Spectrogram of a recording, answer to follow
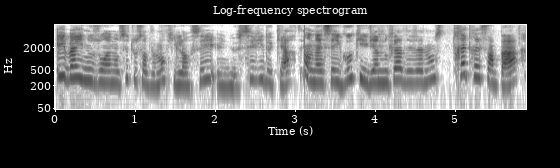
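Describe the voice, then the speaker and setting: A woman's voice: fairly high pitch, a little fast. A young woman hosting a casual manga news talk to her viewers, chatty and candid, with frequent fillers. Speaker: manga news channel host.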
